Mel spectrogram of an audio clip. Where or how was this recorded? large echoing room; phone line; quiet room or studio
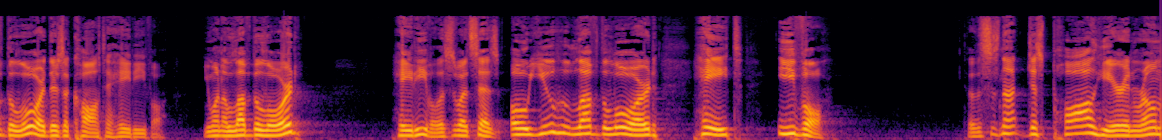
large echoing room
